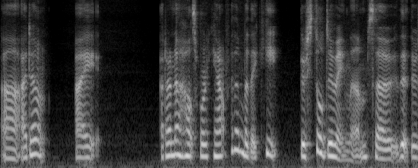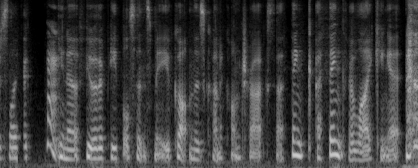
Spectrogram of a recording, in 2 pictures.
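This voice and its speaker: Talking very fast at a medium pitch with ordinary pitch variation and vocal fry, a woman is heard in a dry, close sound with no echo. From Hong Kong. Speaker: fantasy author. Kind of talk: casual chat.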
